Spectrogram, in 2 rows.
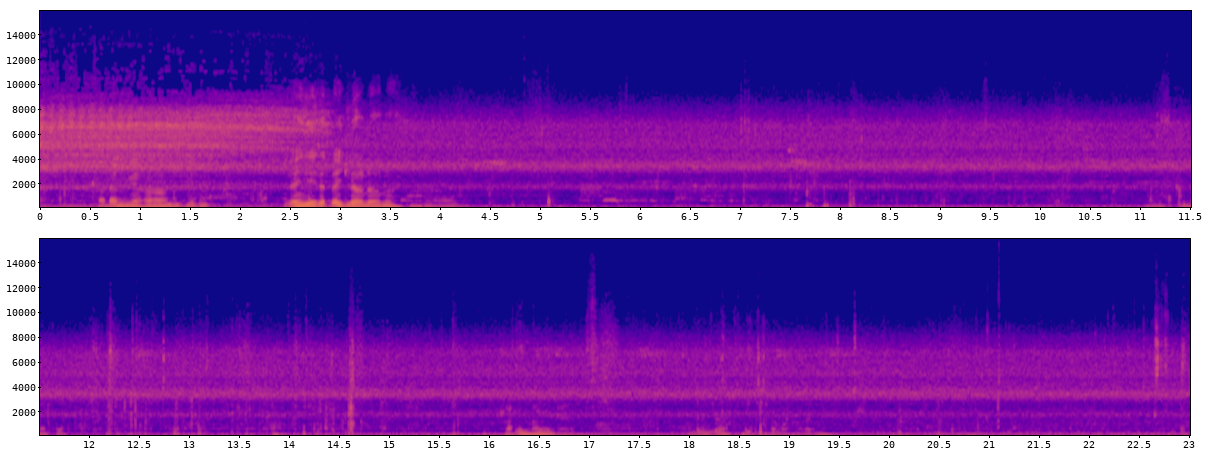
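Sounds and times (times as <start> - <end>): high-pitched insect drone: 0.0 - 23.0.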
